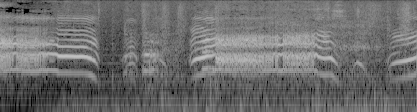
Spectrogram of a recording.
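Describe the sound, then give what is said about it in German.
A young infant, only a few weeks old, wails during a diaper change in an apartment on the outskirts of Hamburg, in several strained, rising-and-falling loud bursts, with short gasping pauses between cries and faint rustling in the background. “Sein kleiner Sohn ist erst ein paar Wochen alt. Jean wechselt gerade die Windel.”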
